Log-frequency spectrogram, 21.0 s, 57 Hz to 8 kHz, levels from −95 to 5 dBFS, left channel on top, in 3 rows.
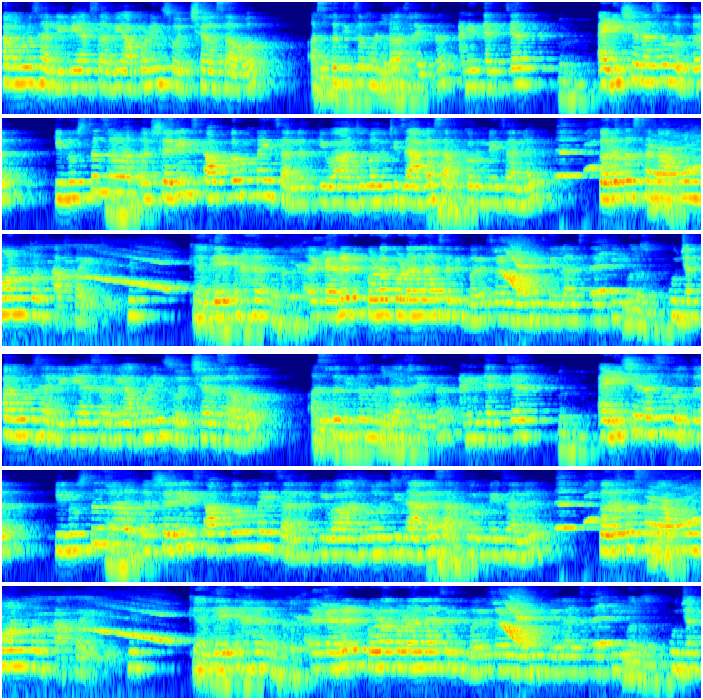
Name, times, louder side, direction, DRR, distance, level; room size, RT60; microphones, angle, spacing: voice 1, 0.0-2.5 3.1-5.2 6.0-7.1 7.5-12.3 13.0-15.3 15.9-16.6 17.0-20.2 20.6-20.9, left 2 dB, 35° left, 0 dB, 0.4 m, -30 dB
voice 2, 3.1-4.1 5.6-5.9 8.0-8.3 11.3-11.6 13.4-13.7 15.8-16.9 20.1-20.7, right 1 dB, 25° right, -1 dB, 0.5 m, -39 dB
sound 1, 12.5-15.6 16.9-17.2 18.9-19.3 19.8-20.1, right 1 dB, 75° right, 1.0 m, -32 dB
2.9 x 2.4 x 2.3 m, 0.83 s
head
